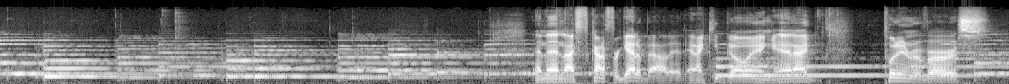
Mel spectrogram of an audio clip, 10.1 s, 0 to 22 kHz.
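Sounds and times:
clean electric guitar melody: 0.0 - 10.0.

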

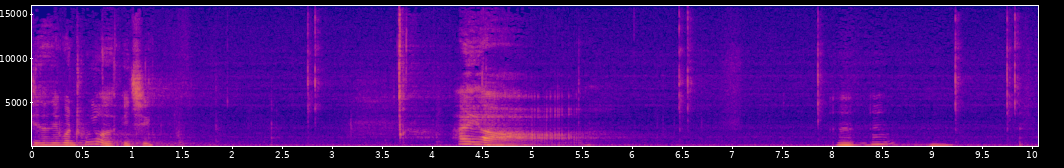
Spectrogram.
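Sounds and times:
room hum: 0.0 - 10.0
computer mouse clicks: 1.8 - 3.0, 6.3 - 6.8, 9.2 - 10.0.

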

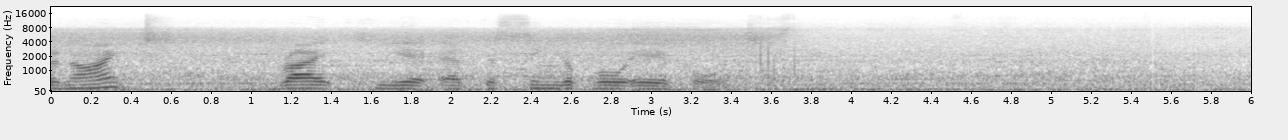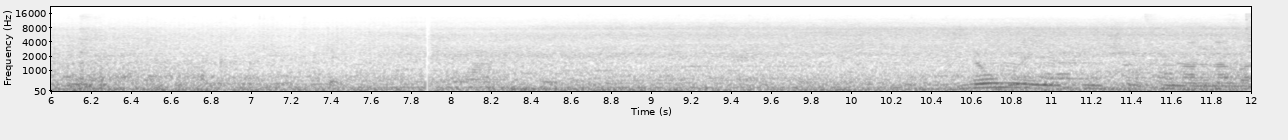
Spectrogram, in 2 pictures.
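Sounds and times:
indoor hall rush and hum: 0.0 - 12.0.

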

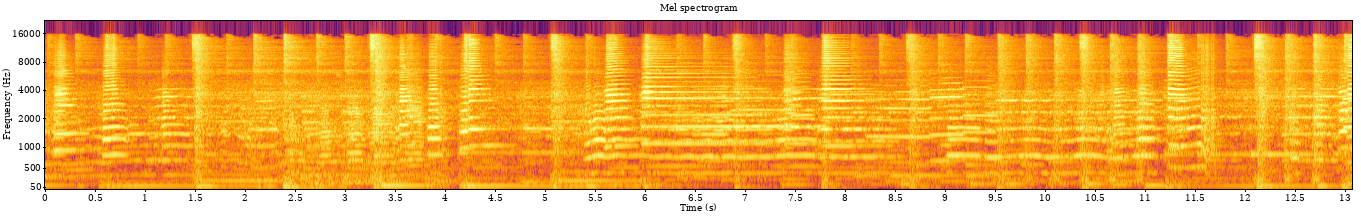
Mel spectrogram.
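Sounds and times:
jazz band playing: 0.0 - 13.0.

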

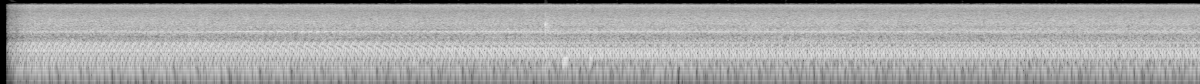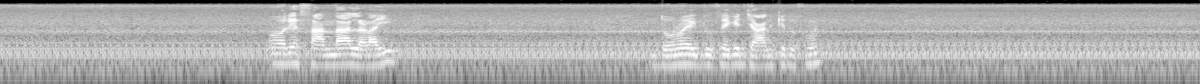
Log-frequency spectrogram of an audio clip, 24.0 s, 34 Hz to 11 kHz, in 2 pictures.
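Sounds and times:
motor humming with high whine: 0.1 - 24.0.

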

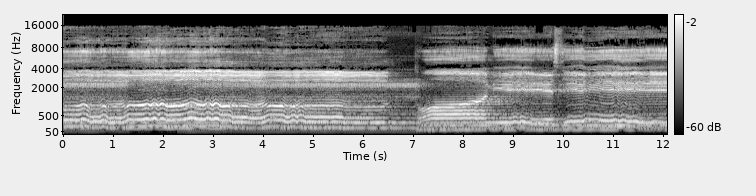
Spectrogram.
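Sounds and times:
ornamented chant melody: 0.0 - 12.0
sustained vocal drone: 0.0 - 12.0.

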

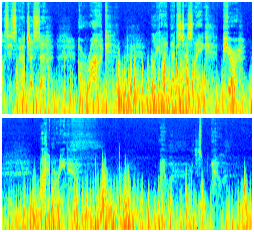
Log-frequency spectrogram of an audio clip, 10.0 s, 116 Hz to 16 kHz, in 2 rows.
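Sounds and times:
man's voice: 0.0 - 4.9, 5.7 - 6.6, 8.1 - 9.6
wind buffeting microphone: 0.0 - 10.0.

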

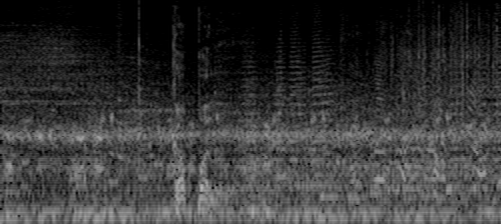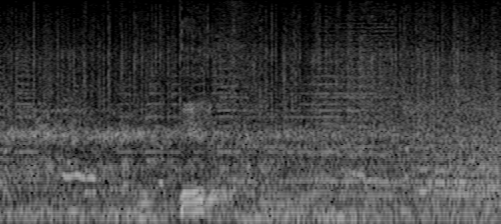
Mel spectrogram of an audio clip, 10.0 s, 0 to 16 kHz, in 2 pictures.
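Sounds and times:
frogs croaking chorus: 0.0 - 10.0.

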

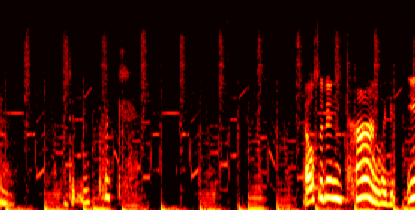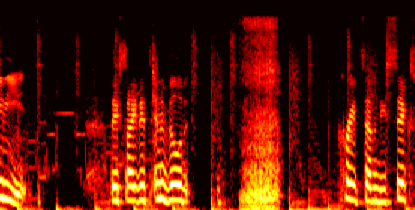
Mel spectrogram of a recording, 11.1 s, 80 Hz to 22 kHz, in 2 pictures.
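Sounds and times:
low music bed: 0.0 - 11.0
person's breathy sputter: 8.4 - 9.3.

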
